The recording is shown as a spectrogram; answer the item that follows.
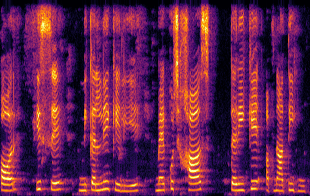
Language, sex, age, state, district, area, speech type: Urdu, female, 18-30, Bihar, Gaya, urban, spontaneous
